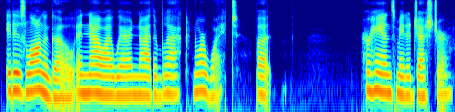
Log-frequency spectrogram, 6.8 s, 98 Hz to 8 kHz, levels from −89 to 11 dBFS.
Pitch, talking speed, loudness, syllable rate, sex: 205 Hz, 160 wpm, -17 LUFS, 4.7 syllables/s, female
